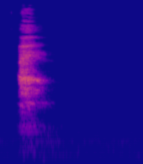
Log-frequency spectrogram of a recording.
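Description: One short, breathy exhale or intake of breath from a woman, lasting under half a second near the start.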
